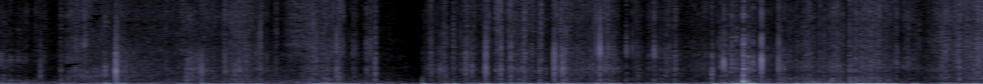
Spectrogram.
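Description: Long nails scratch across a small, soft, hollow burlap jute pouch, making a dry, crinkly, scratchy rustle with quick, uneven strokes. The scratching carries a heavy low rumble under bright fibrous crackles and grows slightly louder toward the end.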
